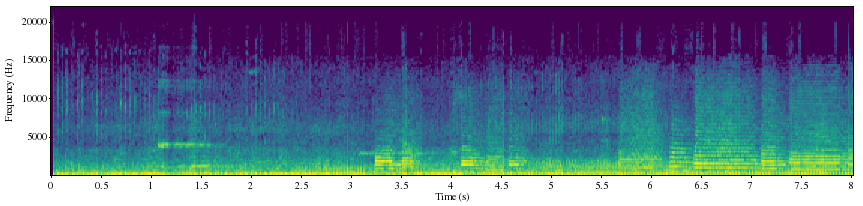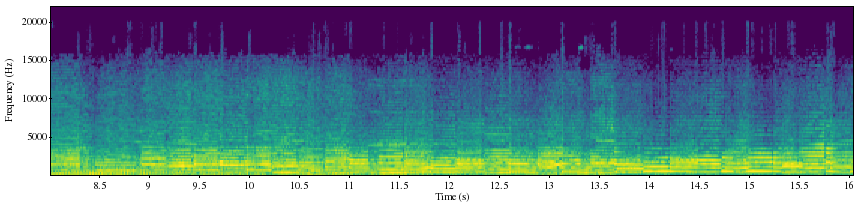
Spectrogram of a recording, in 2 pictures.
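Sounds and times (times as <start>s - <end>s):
musical air horn melody: 3.2s - 4.9s, 5.6s - 16.0s.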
